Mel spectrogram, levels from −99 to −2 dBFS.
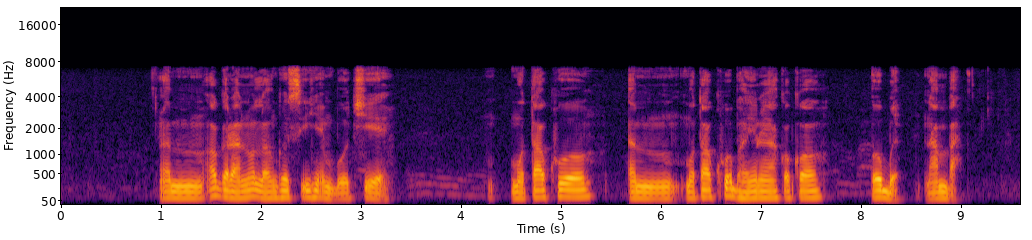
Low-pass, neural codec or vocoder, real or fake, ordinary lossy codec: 7.2 kHz; none; real; none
